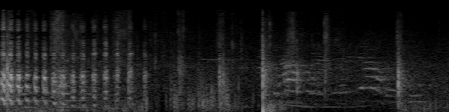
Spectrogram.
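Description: Young girls' high voices: a loud, rapidly pulsing vocal burst at the start, then a sharp knock about two and a half seconds in, followed by a short pitched call.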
